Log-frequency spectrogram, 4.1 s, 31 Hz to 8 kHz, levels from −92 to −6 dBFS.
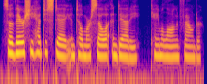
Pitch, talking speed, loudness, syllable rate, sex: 205 Hz, 215 wpm, -20 LUFS, 5.6 syllables/s, female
